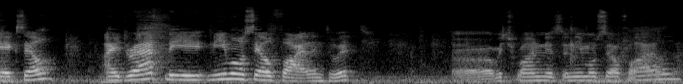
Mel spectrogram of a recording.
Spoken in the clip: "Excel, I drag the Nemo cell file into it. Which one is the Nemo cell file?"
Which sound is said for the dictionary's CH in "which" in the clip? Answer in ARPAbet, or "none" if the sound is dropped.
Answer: CH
